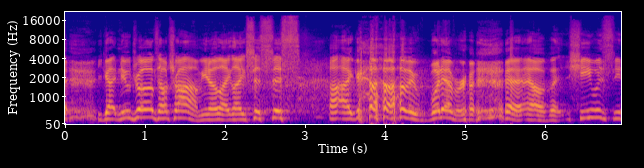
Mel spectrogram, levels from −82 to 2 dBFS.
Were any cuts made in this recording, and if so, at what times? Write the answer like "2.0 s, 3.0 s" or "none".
none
